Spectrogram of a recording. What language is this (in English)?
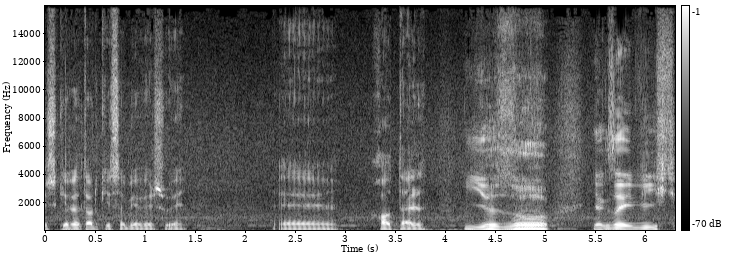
Polish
